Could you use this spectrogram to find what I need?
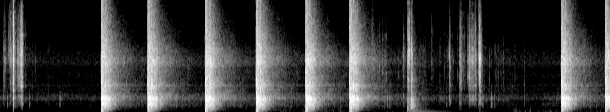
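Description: A pistol fires a rapid series of loud shots outdoors.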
